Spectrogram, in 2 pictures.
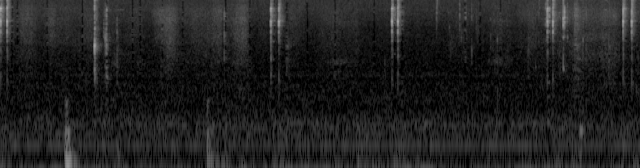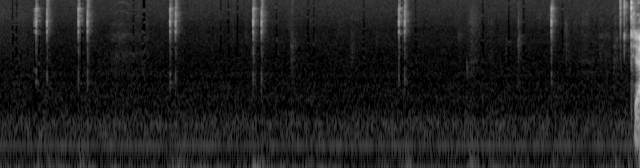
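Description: Computer mouse clicking, single sharp clicks spread irregularly over several seconds as buttons are pressed, with a dull low thump about a second in.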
